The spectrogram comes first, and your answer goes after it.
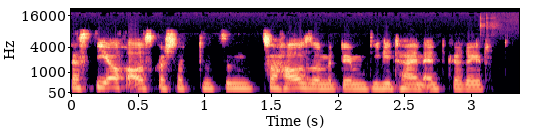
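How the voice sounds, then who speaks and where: Her voice is somewhat breathy. The woman talks at a moderate pace. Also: dry, close sound with no echo. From Bad Kreuznach, Germany. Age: 20s. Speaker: student and deputy candidate. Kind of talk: interview.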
